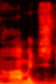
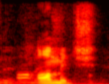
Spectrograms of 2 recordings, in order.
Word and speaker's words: homage: me they're paying homage the H is silent is it homage is it silent H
